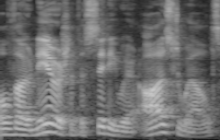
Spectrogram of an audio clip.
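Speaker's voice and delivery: ordinary delivery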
